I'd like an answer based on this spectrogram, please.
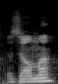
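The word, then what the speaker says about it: Uzomah: Is that how you say it? Uzoma. Yes.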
